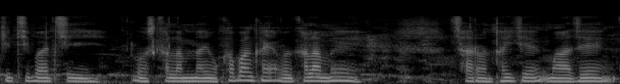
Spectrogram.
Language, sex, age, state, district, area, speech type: Bodo, female, 60+, Assam, Udalguri, rural, spontaneous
